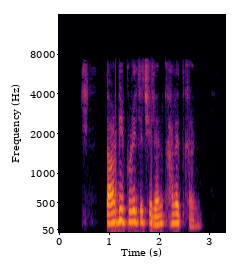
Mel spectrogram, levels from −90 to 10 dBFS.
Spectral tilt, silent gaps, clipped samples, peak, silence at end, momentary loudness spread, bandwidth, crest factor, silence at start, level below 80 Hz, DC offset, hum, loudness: -8 dB/octave; none; under 0.1%; -2 dBFS; 0.55 s; 19 LU; 7.6 kHz; 16 dB; 0.5 s; -48 dBFS; under 0.1%; none; -17 LUFS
